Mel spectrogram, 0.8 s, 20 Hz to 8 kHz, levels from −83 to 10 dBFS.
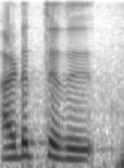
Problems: constant background noise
